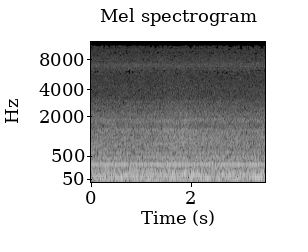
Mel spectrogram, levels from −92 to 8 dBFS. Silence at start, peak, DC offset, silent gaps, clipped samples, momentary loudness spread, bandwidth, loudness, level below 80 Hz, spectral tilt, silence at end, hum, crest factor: 0 s; -8 dBFS; under 0.1%; none; under 0.1%; 1 LU; 11 kHz; -22 LUFS; -28 dBFS; -7.5 dB/octave; 0 s; none; 12 dB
